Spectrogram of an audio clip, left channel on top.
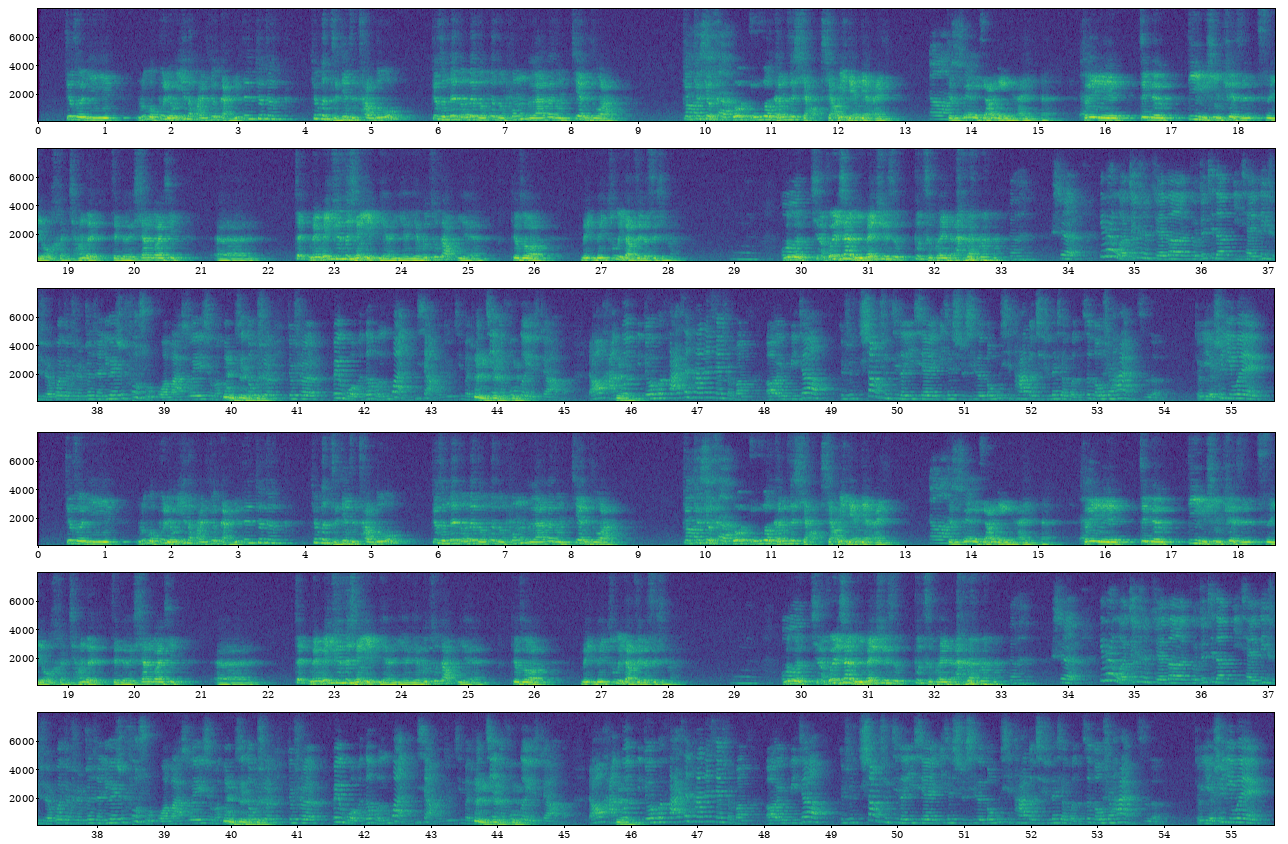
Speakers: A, on the left; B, on the left.
A: 就是你如果不留意的话，你就感觉这就就就跟紫禁城差不多，就是那种那种那种风格啊，那种建筑啊。
B: 哦，
A: 就就就差不多，
B: 是的，
A: 只是说可能是小小一点点而已，
B: 嗯，
A: 就是规模小一点点而已。
B: 是，
A: 嗯，
B: 对，
A: 所以这个地域性确实是有很强的这个相关性。呃，在没没去之前也也也也不知道，也就是说没没注意到这个事情嘛。
B: 嗯，我
A: 如果像所以像你没去是不吃亏的。<laughs>
B: 呃，<laughs> 是因为我就是觉得，我就记得以前历史学过，就是这是因为是附属国嘛，所以什么东西都是就是被我们的文化影响的，
A: 对对对
B: 就基本上建的风格也是这样的。
A: 对对对对
B: 然后韩国你就会发现它那些什么呃比较就是上世纪的一些一些时期的东西，
A: 对
B: 它的其实那些文字都是汉字，就也是因为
